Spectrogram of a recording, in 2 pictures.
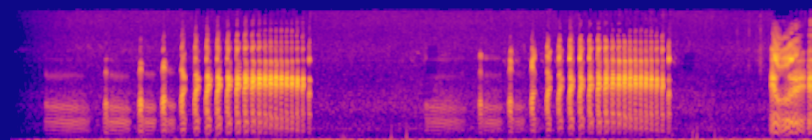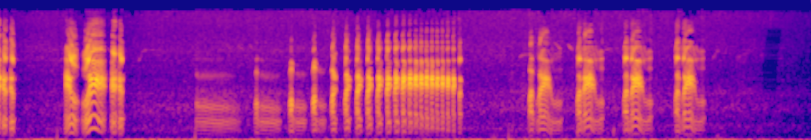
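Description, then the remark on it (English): A willow ptarmigan calls in a field recording: several bursts of fast, rattling, throaty croaks, each series racing along before pausing, over a steady low background rumble. “Here's a field recording of the bird, so you can judge for yourself.”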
